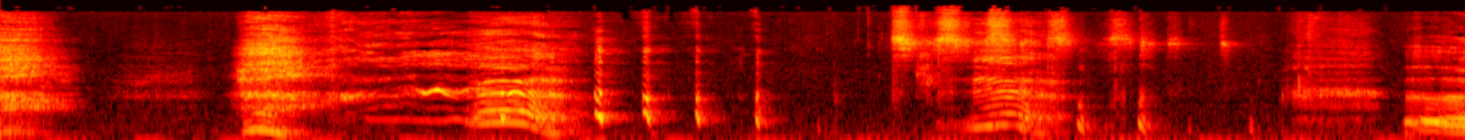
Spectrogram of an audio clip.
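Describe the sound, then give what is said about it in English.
A man vocally imitates the heavy, exaggerated breathing of another man doing work: loud, drawn-out huffing breaths with a rapid burst of short panting gasps in the middle, without any words. “He was over there breathing too. I heard him. He was over there doing this.”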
